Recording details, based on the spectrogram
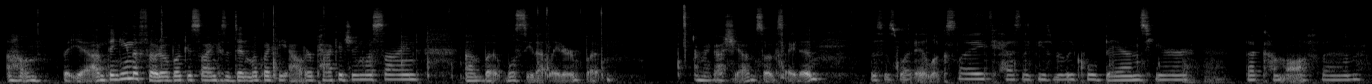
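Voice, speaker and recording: A young woman's hoarse, slightly worn voice fills this casual unboxing chat. She talks to her viewers in a loose, friendly way, filling her pauses with ums. Her excitement keeps showing through her scratchy throat. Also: mid-range voice. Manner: chatty, many "um"s, excited. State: hoarse, recovering from illness. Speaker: K-pop album unboxing vlogger.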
